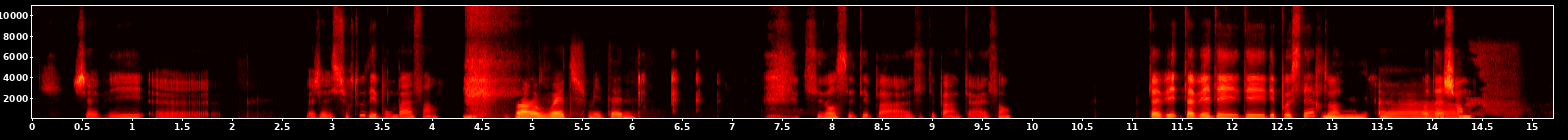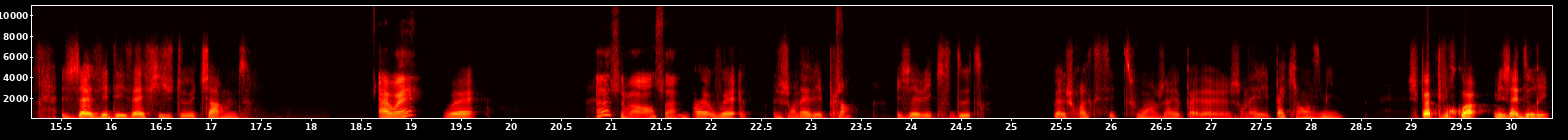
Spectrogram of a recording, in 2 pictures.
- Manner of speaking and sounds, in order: distorted speech; laugh; blowing; other background noise
- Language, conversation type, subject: French, unstructured, Qu’est-ce qui rend un souvenir particulièrement précieux selon toi ?
- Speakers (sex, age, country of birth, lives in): female, 25-29, France, France; female, 40-44, France, United States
